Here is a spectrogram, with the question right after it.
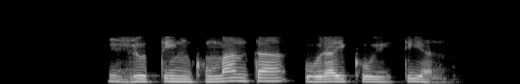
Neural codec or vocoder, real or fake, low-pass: codec, 16 kHz, 16 kbps, FunCodec, trained on LibriTTS, 50 frames a second; fake; 3.6 kHz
